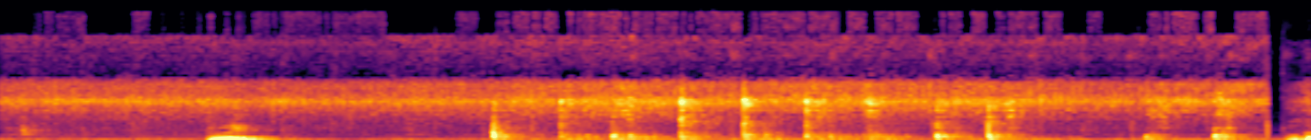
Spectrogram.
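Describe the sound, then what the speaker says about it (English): Sliced mushrooms sautéing with roasted garlic, salt and crushed black pepper in a pan, a steady soft sizzle with repeated scraping strokes of a spoon stirring them, with faint talk in the background. "Just saute them nicely."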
